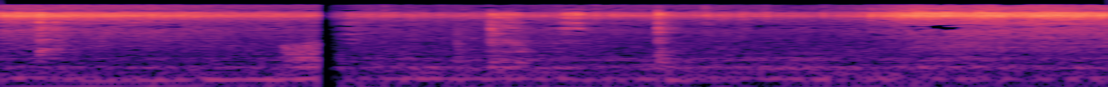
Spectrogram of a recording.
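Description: Pancake batter sizzling in hot oil on a tawa while a metal spatula spreads it, with a few light scrapes of the spatula. The sound cuts out for an instant about a second and a half in.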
